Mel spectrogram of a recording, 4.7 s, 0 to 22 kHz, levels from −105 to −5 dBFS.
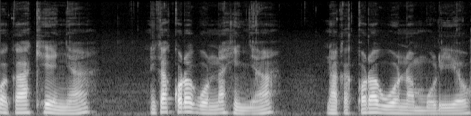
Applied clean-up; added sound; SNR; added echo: none; none; none; none.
